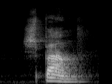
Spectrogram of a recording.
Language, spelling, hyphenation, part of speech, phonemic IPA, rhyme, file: Dutch, spaan, spaan, noun, /spaːn/, -aːn, Nl-spaan.ogg
- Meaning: 1. chip, shaving (of wood or metal) 2. spatula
